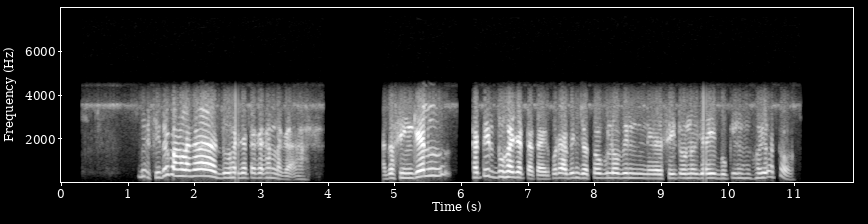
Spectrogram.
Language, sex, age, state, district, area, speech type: Santali, male, 18-30, West Bengal, Bankura, rural, conversation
